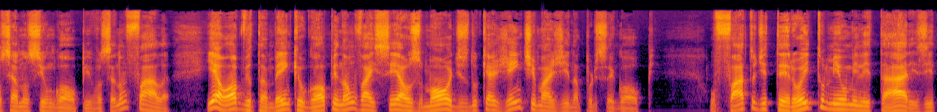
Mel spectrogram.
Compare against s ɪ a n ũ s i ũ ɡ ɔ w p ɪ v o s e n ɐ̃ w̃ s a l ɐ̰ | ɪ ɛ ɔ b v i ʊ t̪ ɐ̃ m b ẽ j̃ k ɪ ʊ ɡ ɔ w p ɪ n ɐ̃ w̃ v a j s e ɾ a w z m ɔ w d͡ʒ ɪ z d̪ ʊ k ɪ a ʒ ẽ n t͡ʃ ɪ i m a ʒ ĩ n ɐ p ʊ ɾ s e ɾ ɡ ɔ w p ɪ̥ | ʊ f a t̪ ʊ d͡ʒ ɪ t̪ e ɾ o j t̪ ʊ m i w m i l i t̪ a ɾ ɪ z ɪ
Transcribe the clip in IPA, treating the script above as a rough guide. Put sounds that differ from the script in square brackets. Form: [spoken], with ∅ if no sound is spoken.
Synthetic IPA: s ɪ a n ũ s i ũ ɡ ɔ w p ɪ v o s e n ɐ̃ w̃ [f] a l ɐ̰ | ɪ ɛ ɔ b v i ʊ t̪ ɐ̃ m b ẽ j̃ k ɪ ʊ ɡ ɔ w p ɪ n ɐ̃ w̃ v a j s e ɾ a w z m ɔ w d͡ʒ ɪ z d̪ ʊ k ɪ a ʒ ẽ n t͡ʃ ɪ i m a ʒ ĩ n ɐ p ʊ ɾ s e ɾ ɡ ɔ w p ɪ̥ | ʊ f a t̪ ʊ d͡ʒ ɪ t̪ e ɾ o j t̪ ʊ m i w m i l i t̪ a ɾ ɪ z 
